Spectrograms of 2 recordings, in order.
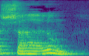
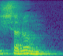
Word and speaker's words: Shalom: vous donne un exemple le mot Shalom qui veut dire la paix ou bonjour n'est pas accentuée sur l'avant-dernière syllabe on dit pas challenge on dit Shalom en accentue à la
